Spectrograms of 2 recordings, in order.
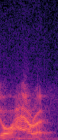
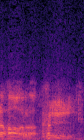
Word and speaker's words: O'Hara: do you remember saying my name is not for horror it is o'hara here mr o'hara yes mr horo but do you remember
